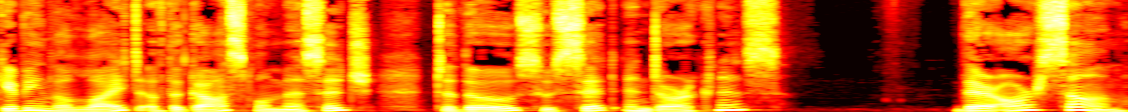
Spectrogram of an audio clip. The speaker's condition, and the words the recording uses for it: No condition.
